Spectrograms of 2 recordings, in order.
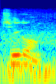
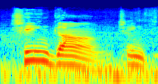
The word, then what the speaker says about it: Qigong: Because I pronounce it wrong all the time. What we're doing. The Qigong. Qigong. Qigong.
